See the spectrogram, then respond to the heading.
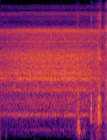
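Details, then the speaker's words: Old Ford water truck, engine running with key off, after the major leaks under cab and hood were fixed: steady high hiss of compressed air escaping at the air horns, the biggest remaining leak, which still needs taking apart. "after I fix all the major leaks that were like underneath the cab underneath the hood the biggest air leak that is still existing is the air horns you guys can hear that up there"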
